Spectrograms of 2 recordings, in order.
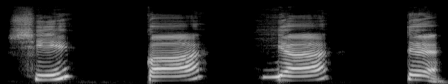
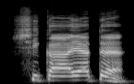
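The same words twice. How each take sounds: First: शिकायत drawn out slowly; syllable by syllable. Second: Said in the usual way. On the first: Shown as a demonstration. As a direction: stretch शिकायत part by part. (धीरे-धीरे खींचकर) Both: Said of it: "तो मिलके बन जाएगा".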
